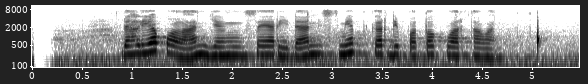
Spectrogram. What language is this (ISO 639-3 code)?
sun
